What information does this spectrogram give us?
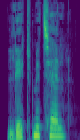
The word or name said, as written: letmetal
